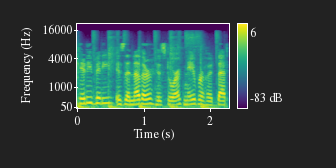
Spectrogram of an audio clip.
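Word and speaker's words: Quidi Vidi: once upon a time qui DVD pronounced kiddie vide is another historic neighborhood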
